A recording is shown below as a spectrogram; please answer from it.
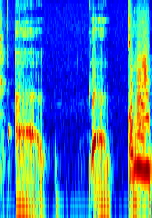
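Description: A man's voice making two short, drawn-out hesitation sounds like "uh", one just after the start and one past the middle, with brief pauses between.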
